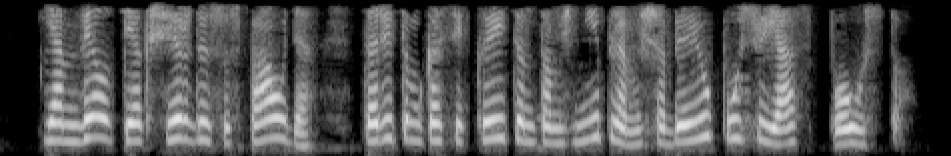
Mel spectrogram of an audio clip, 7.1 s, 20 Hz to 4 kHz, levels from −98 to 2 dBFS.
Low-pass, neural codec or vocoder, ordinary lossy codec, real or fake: 3.6 kHz; none; MP3, 24 kbps; real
